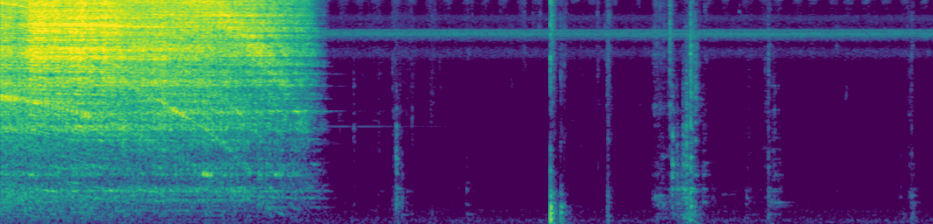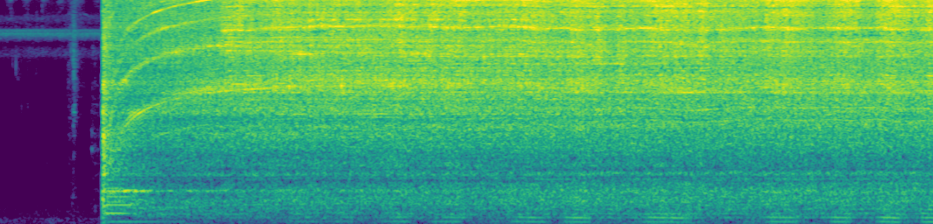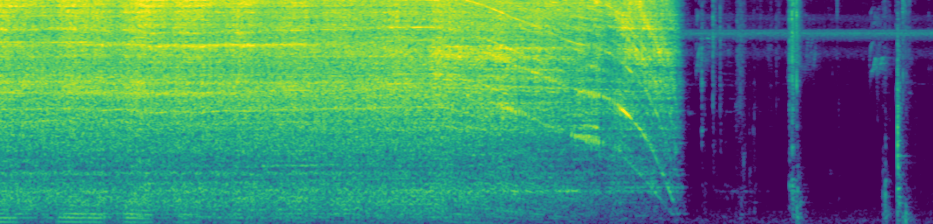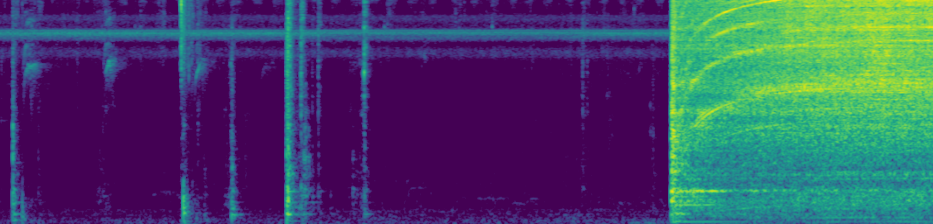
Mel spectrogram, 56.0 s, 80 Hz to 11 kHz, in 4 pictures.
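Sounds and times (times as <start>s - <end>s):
electric saw cutting firewood: 0.0s - 4.9s, 15.5s - 38.3s, 52.0s - 55.9s.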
